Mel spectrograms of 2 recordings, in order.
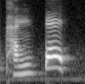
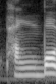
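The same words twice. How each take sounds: First: The second syllable starts with a tensed consonant. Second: The second syllable starts with a plain consonant. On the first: The speaker calls it wrong. "방법 이러지 않잖아요" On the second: The speaker calls it right. "방법 이러죠"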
